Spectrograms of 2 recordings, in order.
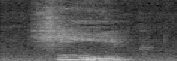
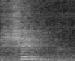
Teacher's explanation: in English there are two types of e sounds uh there is the long sound of sheep and the short sound of ship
